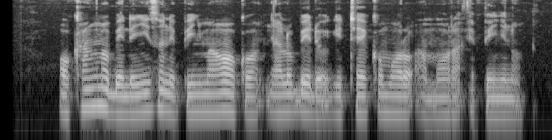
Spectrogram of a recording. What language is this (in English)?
Luo (Kenya and Tanzania)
